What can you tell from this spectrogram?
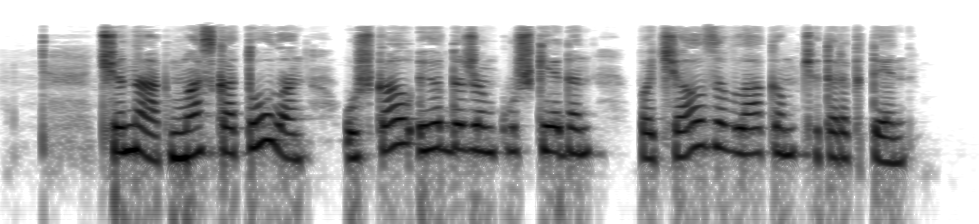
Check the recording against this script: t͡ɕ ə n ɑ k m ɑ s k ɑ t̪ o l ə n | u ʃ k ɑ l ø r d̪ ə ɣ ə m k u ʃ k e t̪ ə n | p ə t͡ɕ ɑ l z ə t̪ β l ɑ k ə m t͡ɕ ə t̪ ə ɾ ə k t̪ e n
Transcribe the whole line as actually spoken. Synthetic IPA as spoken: t͡ɕ ə n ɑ k m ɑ s k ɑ t̪ o l ə n | u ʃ k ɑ l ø r d̪ ə ʒ ə m k u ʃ k e d̪ ə n | p ə t͡ɕ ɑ l z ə β l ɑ k ə m t͡ɕ ə t̪ ə ɾ ə k t̪ e n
